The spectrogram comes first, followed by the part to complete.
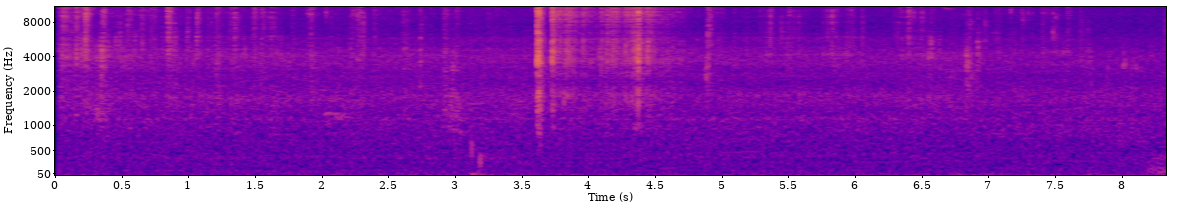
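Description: Low hiss and scattered light ticks of a small adjustable drip-line sprayer misting water onto wood-chip mulch and leaves, with a low thump about three seconds in.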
